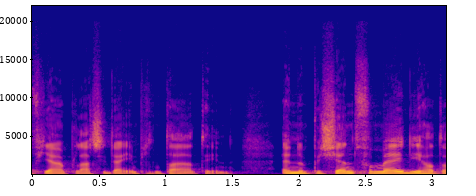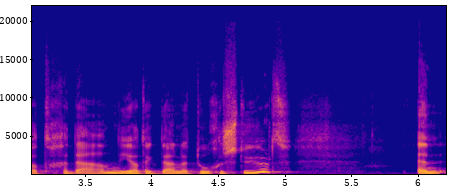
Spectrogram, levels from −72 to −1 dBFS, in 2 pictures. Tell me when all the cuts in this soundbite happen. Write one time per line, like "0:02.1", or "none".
none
